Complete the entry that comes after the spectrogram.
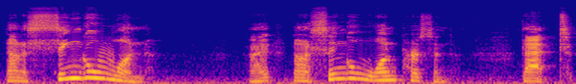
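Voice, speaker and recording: A man hosting a live stream and giving reaction commentary, talking in a halting way with many restarts and tag questions like "right?". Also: fairly high pitch, bright, forceful tone. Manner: halting, repeats "right?" and "okay?".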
